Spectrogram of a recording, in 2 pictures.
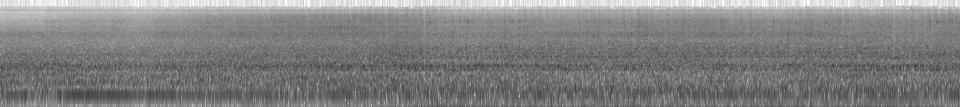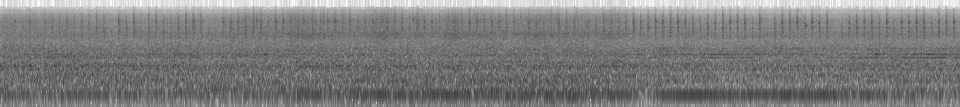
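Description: Drum-type pea shellers running steadily on a load of cream peas: a low motor hum under a dense, even rattle of pods tumbling through the rotating drum.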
